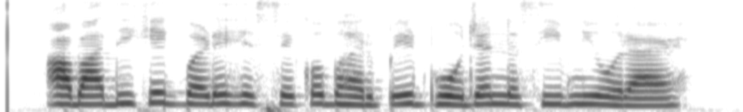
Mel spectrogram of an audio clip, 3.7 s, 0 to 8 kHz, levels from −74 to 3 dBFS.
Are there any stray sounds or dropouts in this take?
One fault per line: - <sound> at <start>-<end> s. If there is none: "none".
none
